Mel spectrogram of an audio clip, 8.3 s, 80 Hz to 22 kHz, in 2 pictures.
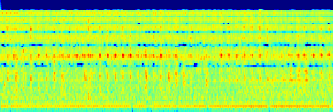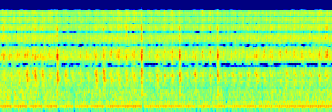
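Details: Subaru EA81 engine at idle, runs well with no missing and smooth idle, oil pressure good per gauge: rapid, uneven knocking tap throughout, about two or three per second; cause unknown.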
